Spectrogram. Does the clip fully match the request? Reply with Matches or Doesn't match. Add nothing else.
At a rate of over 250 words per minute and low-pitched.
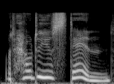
Doesn't match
